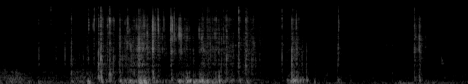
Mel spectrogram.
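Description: A metal utility knife blade slices and scrapes small cubes off a partly carved solid yellow bar of soap held in the hand. A dense run of crisp, gritty scraping and crunching builds in the first half, then gives way to a few sharp, bright clicks and cuts with quiet gaps between them.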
